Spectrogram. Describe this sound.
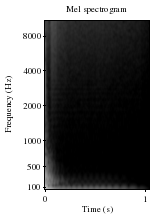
Just some hand-made analog modular kick drums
